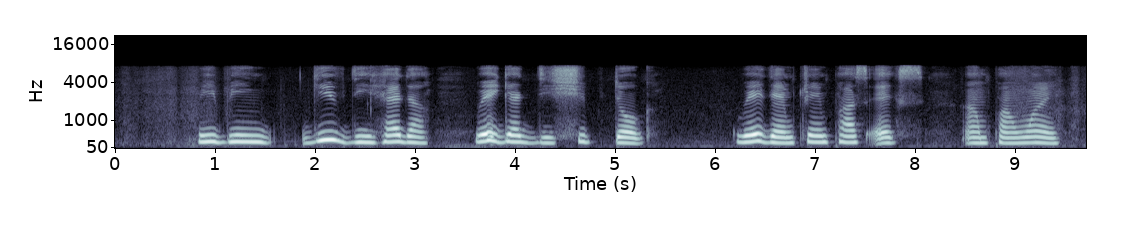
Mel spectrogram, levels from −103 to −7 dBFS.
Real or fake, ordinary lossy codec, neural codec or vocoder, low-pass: real; none; none; 7.2 kHz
